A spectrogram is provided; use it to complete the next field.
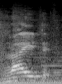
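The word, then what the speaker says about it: write: Second silent letter is डब्ल्यू। For example राइट, राइट means लिखना।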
